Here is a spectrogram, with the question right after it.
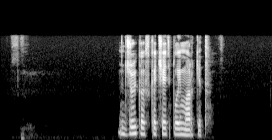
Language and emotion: Russian, neutral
